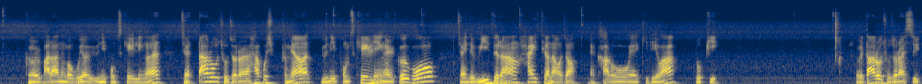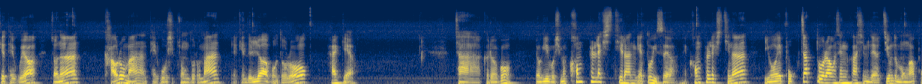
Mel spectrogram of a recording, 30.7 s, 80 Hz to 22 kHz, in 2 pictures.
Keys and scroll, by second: 6.4 ctrl+2, 7.6 Escape, 8.2 ctrl+2, 13.4 Escape, 17.6 5, 18.2 Return, 19.2 ctrl+2, 21.8 Escape, 25.6 ctrl+2.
